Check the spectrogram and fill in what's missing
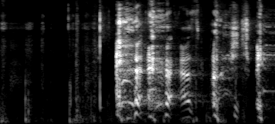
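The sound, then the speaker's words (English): A female puppy hacks and coughs in a rapid string of short, rough bursts, fairly loud, with a few quieter coughs before the fit picks up. “She's fine. She just got a little coughing fit.”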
